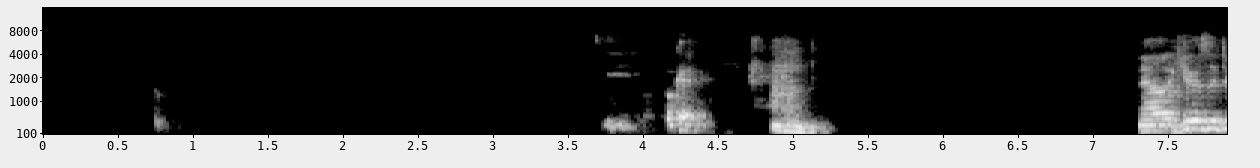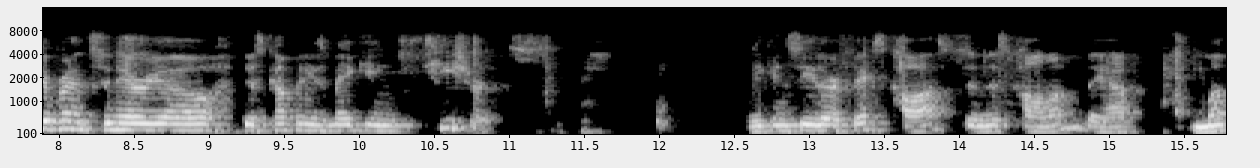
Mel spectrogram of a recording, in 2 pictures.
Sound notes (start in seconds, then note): 4.7 cough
